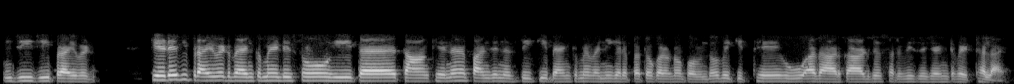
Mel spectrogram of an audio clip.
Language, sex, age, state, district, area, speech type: Sindhi, male, 18-30, Rajasthan, Ajmer, urban, conversation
